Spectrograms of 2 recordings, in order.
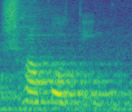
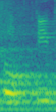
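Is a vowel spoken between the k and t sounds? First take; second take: yes; no. First: A vowel separates the k and t sounds. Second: The k and t sounds are joined directly. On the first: "স্বরধ্বনির আগমনের ফলে ভেঙে পৃথক হয়ে যাচ্ছে" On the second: "যুক্ত ব্যঞ্জন"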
